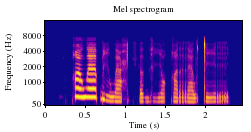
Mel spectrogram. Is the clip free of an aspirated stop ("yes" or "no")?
yes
